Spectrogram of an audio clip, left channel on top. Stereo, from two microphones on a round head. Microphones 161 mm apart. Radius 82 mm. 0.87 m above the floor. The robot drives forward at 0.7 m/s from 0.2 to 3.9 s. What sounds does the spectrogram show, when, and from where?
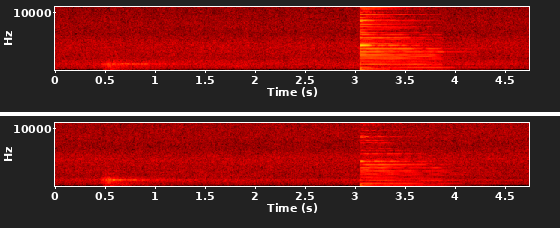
0.5 s a whoosh: 70° right (ahead or behind), 1.8 m
3.0 s a guitar: 65° left (ahead or behind), 0.6 m; by 3.9 s 50° left (ahead or behind), 0.7 m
